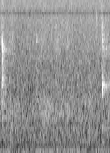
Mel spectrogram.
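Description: Quiet room tone with a few small, sharp clicks, the first and loudest right at the start.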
